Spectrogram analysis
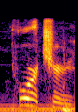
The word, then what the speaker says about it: tortures: This word here, this word here is tortures. So that T-U-R, okay, T-U-R, okay, that's going to be a C sound, C-H sound, tortures.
